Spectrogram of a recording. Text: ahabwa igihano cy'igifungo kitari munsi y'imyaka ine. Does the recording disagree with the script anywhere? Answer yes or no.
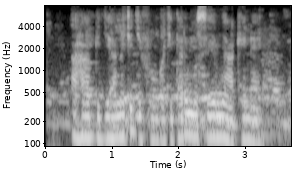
no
